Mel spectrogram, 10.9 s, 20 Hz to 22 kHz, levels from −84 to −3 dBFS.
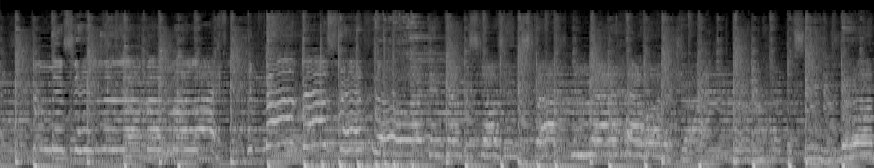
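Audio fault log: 0.18–10.17 s, periodic USB or driver dropouts: brief ticks recur every 2.0 s across this span. Each time, well under a millisecond of audio is skipped outright rather than silenced, consistent with the bus or driver being blocked at a fixed interval, so the waveform jumps and clicks wherever signal is present.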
